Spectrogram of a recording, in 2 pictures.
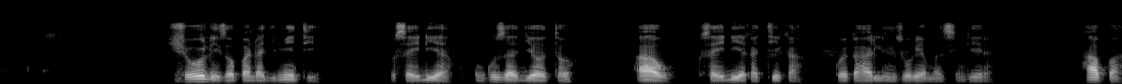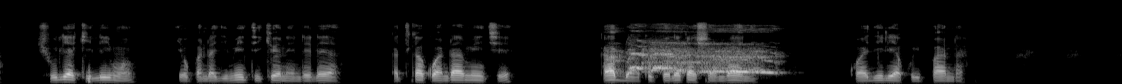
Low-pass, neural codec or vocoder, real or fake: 7.2 kHz; none; real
